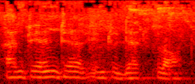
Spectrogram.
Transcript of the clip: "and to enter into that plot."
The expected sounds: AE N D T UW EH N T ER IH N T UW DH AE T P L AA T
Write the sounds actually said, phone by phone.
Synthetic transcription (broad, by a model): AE N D T UW EH N T ER IH N T UW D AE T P L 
